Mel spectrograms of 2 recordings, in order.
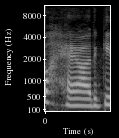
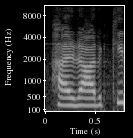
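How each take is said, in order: First: हायरार्की as hai-aar-kee, first r dropped; correct pronunciation. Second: हायरार्की with an r between hai and aar; wrong pronunciation. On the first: Teacher giving students the right reading, हायरार्की as hai-aar-kee. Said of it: "हायरार्की पढ़ते हैं". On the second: Teacher showing the reading to avoid, हायरार्की as hai-raar-kee. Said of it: "हायरार्की नहीं पढ़ते इसको". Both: Shown as a demonstration.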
